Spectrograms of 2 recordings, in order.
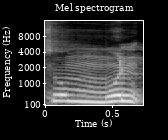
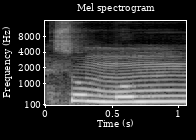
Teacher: உடைய சட்டம் வருது அதாவது இங்க நமக்கு தோ பேச்சு வந்திருக்கா தன்வீனுடைய குறியீடு தன்வீனுடைய குறியீடுக்கு அடுத்ததா பா வந்துச்சுன்னா அப்ப நாம என்ன செய்யணும் இந்த தன்வீனை நம்ம மீம் மாத்தி உச்சரிக்கணும் இந்த இடத்துல நம்ம சும்முன் அப்படின்னு சொல்லாம சும்மும் அப்படின்னு நம்ம சொல்லணும் புரியுதுங்களாமா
